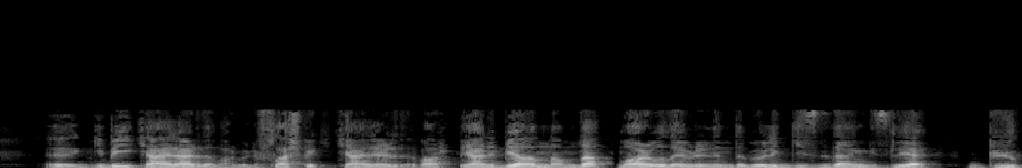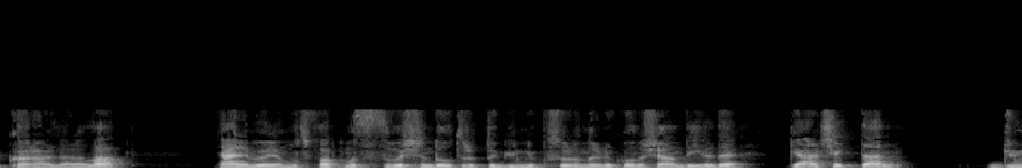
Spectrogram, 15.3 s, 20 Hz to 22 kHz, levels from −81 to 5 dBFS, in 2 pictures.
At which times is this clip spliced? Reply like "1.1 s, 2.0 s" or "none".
3.5 s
